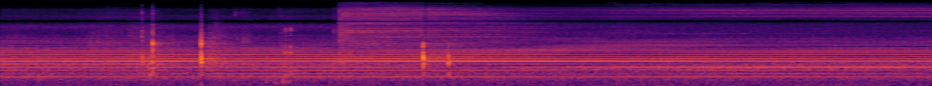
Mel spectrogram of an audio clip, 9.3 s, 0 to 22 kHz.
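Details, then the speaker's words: Turbo XS RFL blow-off valve on a test rig pressurized to 20 psi: a faint constant hiss over an electrical hum as air leaks past its bare metal-to-metal seat, which has no O-ring. The Synapse valve on the same rig does not leak. "I'm pretty sure you can hear a small amount of air escaping from the Turbo XS valve."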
